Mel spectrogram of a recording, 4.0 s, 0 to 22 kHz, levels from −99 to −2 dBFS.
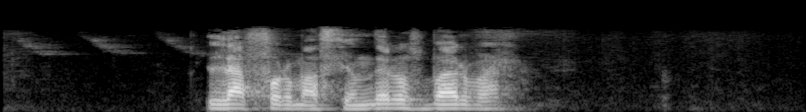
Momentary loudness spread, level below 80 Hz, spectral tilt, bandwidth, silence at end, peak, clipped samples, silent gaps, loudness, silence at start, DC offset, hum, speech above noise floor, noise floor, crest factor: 10 LU; -66 dBFS; -5 dB/octave; 8.2 kHz; 1.45 s; -2 dBFS; under 0.1%; none; -21 LUFS; 1.05 s; under 0.1%; none; 53 dB; -74 dBFS; 22 dB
